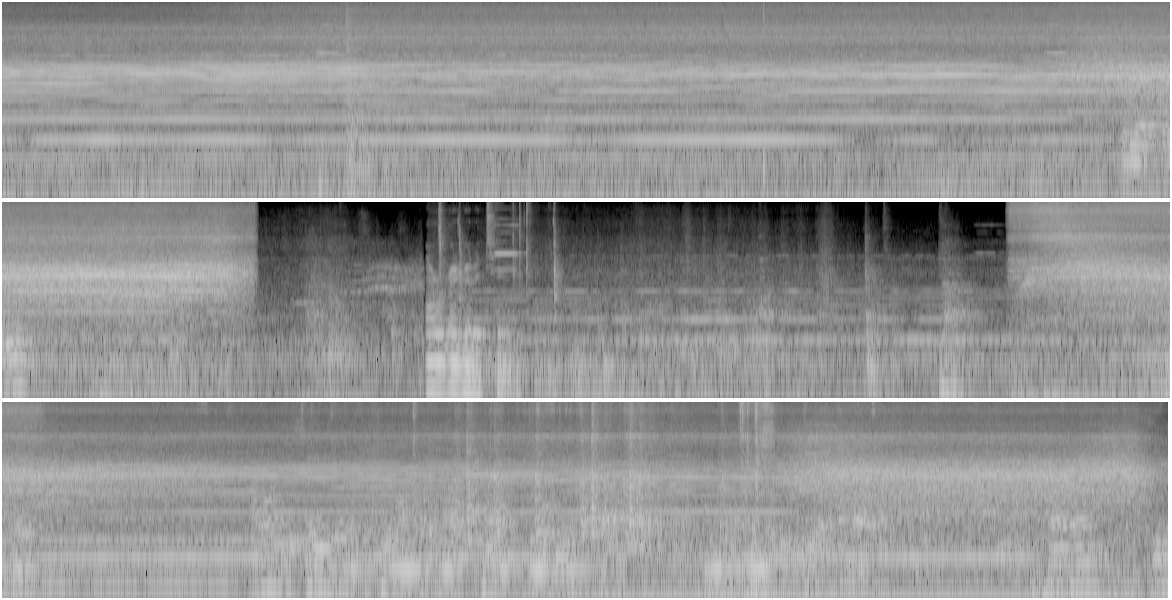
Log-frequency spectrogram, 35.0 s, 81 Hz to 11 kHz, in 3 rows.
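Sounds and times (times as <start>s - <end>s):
elevator motor whirring: 0.0s - 14.3s, 21.7s - 35.0s.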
